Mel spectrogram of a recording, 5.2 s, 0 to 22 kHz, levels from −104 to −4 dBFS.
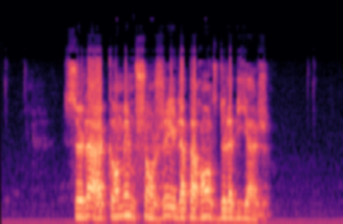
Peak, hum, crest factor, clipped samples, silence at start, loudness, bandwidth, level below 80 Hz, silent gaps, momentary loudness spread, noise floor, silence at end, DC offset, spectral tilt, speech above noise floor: -2 dBFS; none; 18 dB; under 0.1%; 1 s; -17 LUFS; 9.4 kHz; -52 dBFS; none; 9 LU; -57 dBFS; 1.15 s; under 0.1%; -4.5 dB/octave; 40 dB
